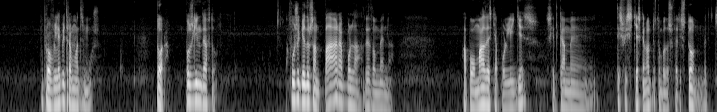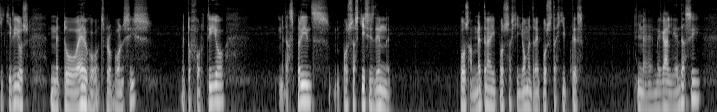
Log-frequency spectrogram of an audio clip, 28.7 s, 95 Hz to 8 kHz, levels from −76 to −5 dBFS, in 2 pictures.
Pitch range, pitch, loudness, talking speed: 105-135 Hz, 115 Hz, -23 LUFS, 105 wpm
